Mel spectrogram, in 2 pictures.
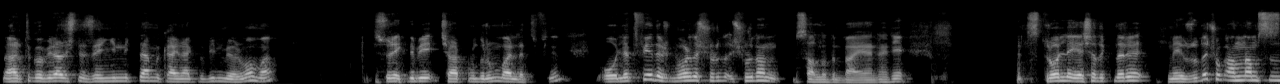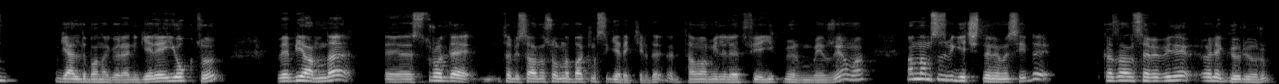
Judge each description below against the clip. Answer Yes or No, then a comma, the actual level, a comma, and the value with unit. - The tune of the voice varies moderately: No, wide, 5.9 semitones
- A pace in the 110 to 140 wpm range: No, fast, 150 wpm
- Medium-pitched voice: Yes, medium, 145 Hz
